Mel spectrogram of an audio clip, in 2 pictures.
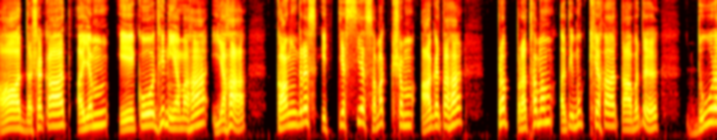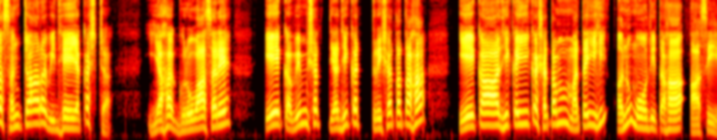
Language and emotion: Sanskrit, neutral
